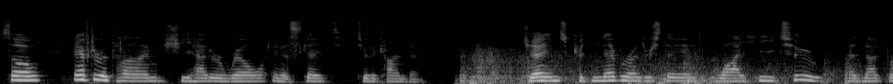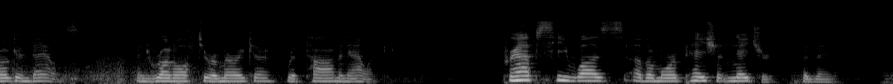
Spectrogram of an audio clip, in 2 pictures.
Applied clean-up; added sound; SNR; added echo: none; Thunder; 15 dB; reverberation time 0.3 s.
